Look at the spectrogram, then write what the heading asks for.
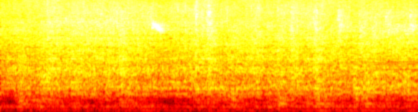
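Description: Chicken and chopped carrot sizzling in a non-stick wok as a silicone spatula stirs them, with light scraping against the pan. It is a steady sizzle as the last of the cooking liquid dries off.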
